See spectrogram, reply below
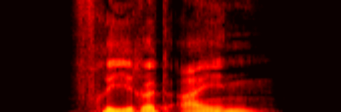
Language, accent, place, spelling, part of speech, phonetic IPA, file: German, Germany, Berlin, frieret ein, verb, [ˌfʁiːʁət ˈaɪ̯n], De-frieret ein.ogg
- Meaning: second-person plural subjunctive I of einfrieren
